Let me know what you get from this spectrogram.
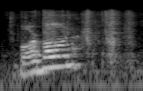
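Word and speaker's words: Borbón: buy back i'm a noodle guy holy jeepers bore bone oh that's how you say it or bone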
